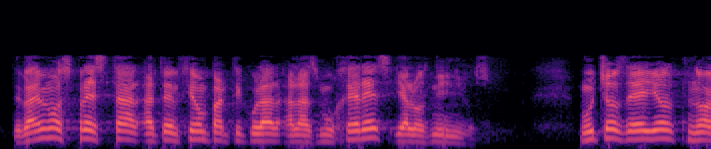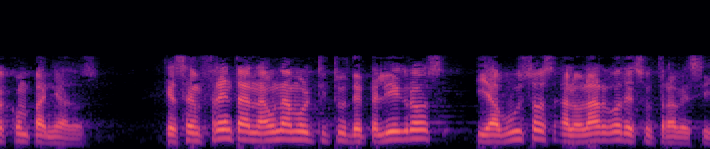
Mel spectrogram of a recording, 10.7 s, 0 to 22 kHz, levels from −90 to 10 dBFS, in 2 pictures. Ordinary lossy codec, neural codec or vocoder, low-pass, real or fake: AAC, 48 kbps; none; 5.4 kHz; real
